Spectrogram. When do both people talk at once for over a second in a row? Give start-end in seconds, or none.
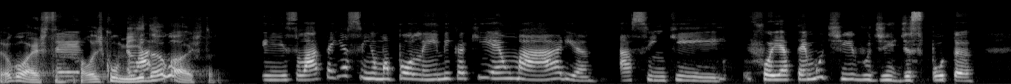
none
